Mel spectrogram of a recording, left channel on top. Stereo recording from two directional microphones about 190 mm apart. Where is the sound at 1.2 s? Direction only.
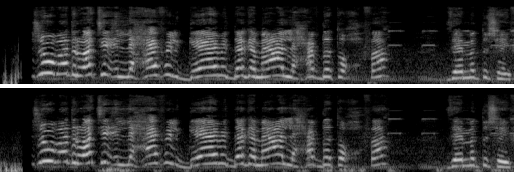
25° right (ahead or behind).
